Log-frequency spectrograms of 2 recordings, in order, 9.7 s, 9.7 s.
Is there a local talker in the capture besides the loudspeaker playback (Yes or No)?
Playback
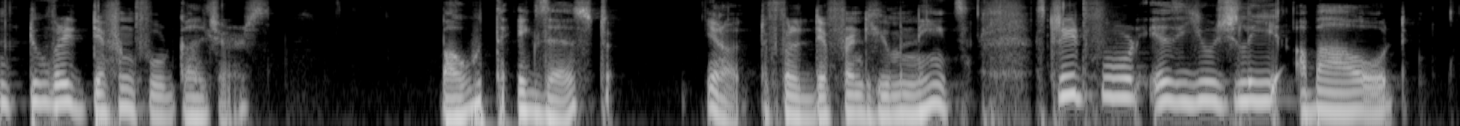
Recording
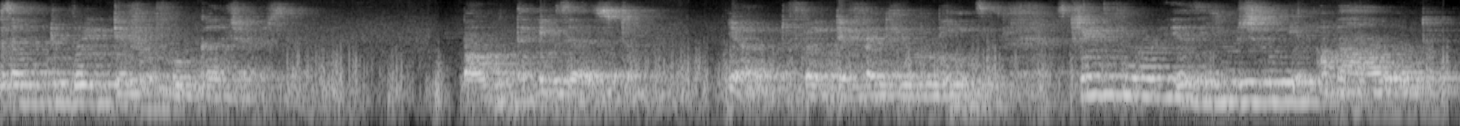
No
